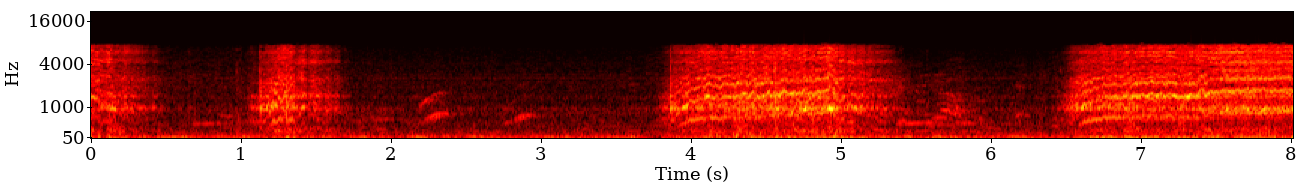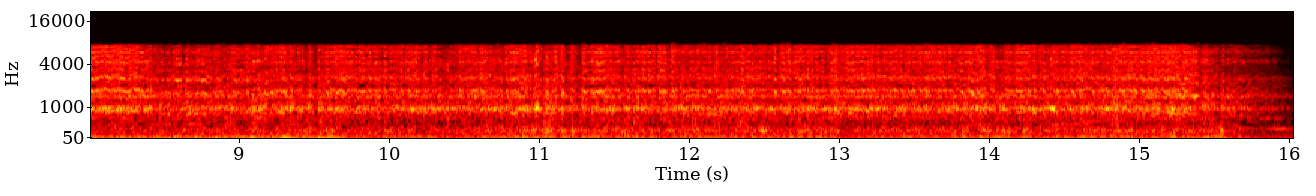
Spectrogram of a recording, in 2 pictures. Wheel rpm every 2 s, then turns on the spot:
30, 50, 70, 160, 230, 240, 240, 140.
none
